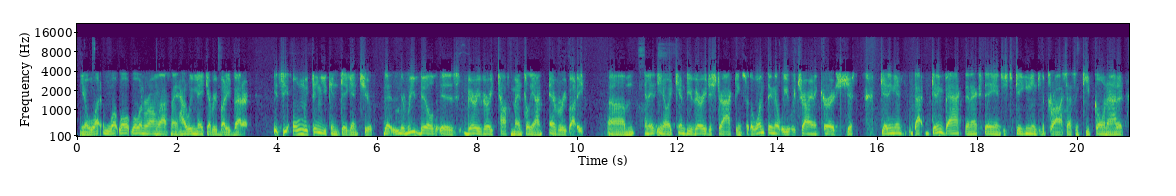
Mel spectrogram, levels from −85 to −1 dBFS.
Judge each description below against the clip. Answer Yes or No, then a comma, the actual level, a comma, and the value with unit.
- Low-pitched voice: Yes, very low, 85 Hz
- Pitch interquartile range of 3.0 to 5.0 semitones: No, narrow, 2.6 semitones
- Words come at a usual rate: No, fast, 210 wpm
